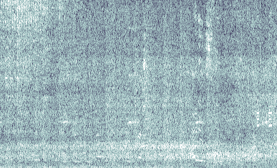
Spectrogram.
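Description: Steady road traffic on a city street: cars and motorcycles driving past, a continuous hum of engines and tyres with a low, even engine drone underneath.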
